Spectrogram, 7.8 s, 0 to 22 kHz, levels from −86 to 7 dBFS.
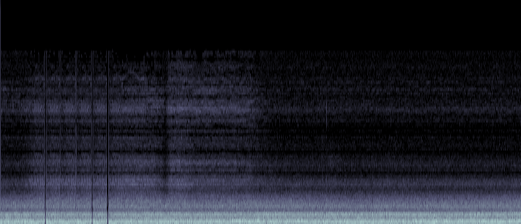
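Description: A recording of sounds that catches from 0.67 to 1.84 s, where the same short fragment of about 0.23 s plays five times in a row, with a brief mute at each jump, giving a rapid, perfectly even stutter. This is a CD stuck on one turn: a scratch knocks the laser back one track at the same point on every rotation, so the player keeps rereading the same stretch before it breaks free.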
